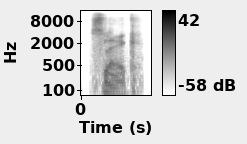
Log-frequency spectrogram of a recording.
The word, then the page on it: slick: British English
